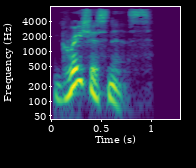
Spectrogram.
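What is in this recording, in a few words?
"graciousness", English, British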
